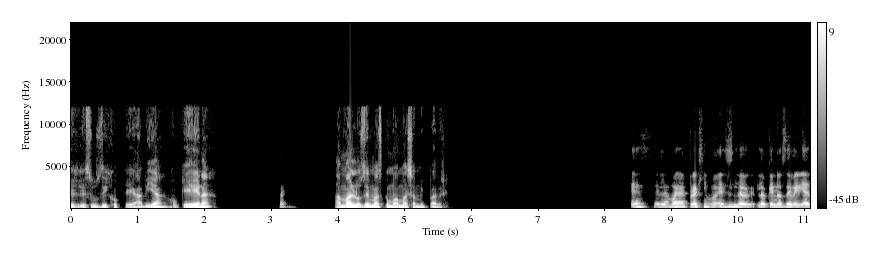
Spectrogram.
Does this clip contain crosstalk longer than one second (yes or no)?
no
